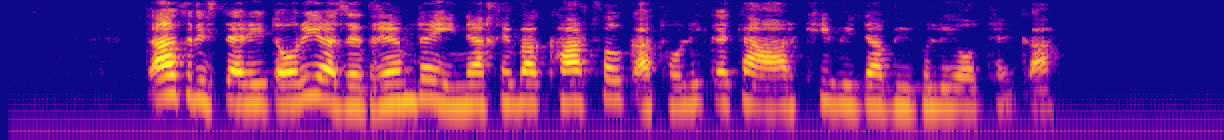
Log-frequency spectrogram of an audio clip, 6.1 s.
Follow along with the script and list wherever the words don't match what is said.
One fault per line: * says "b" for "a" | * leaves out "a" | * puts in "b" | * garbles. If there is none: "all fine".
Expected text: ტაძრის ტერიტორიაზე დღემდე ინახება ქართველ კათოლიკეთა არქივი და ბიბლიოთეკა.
all fine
